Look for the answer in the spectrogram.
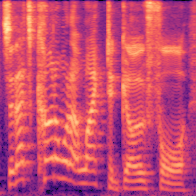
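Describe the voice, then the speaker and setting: A man's voice: sits high, wildly swooping pitch, a little fast, sharp tone. A man hosting a casual guitar gear tutorial, talking through settings with enthusiasm. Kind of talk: casual instructional demo to camera.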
